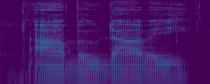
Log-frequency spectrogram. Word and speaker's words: Abu Dhabi: I think Brooks is playing at Abu Dhabi. – Yeah. – Abu Dhabi.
